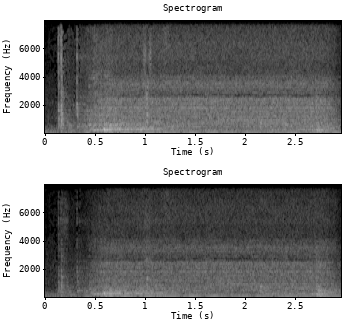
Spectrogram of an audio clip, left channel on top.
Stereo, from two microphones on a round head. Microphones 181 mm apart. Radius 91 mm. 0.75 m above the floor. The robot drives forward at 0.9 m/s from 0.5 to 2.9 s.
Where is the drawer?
60° left (ahead or behind), 0.6 m; by 2.9 s 10° left (ahead or behind), 2.5 m.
